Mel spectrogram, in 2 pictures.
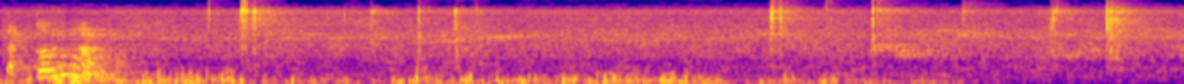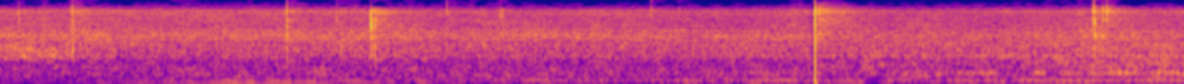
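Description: Shrimp shells crackle and snap as they are peeled by hand.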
